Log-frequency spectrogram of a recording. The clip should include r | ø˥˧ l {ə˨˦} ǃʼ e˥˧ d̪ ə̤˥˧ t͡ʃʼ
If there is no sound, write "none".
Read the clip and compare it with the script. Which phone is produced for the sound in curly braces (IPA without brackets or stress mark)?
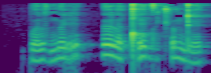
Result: ə˨˦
